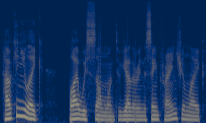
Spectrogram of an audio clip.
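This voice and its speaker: A young man from Russia with a Russian accent, casually commenting on news and translating clips with quick asides. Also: medium pitch, fairly even intonation, warm tone, a little hiss or hum.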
